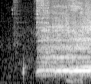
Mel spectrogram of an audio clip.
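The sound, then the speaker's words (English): A train passes: after a brief soft thump, a broad rushing rumble starts abruptly and builds steadily louder, carrying a sustained mid-pitched tone, with no one speaking. “You aren't the right train.”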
